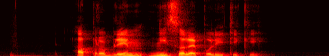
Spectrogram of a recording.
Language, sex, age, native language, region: Slovenian, male, 50-59, Slovenian, Central Slovenia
